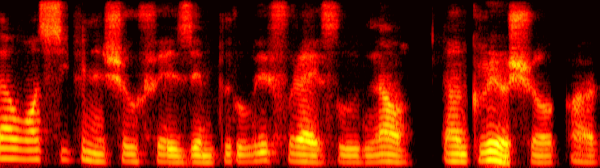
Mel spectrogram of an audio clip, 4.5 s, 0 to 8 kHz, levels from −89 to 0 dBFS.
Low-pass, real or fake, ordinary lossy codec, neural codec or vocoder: none; fake; none; codec, 16 kHz, 0.8 kbps, ZipCodec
